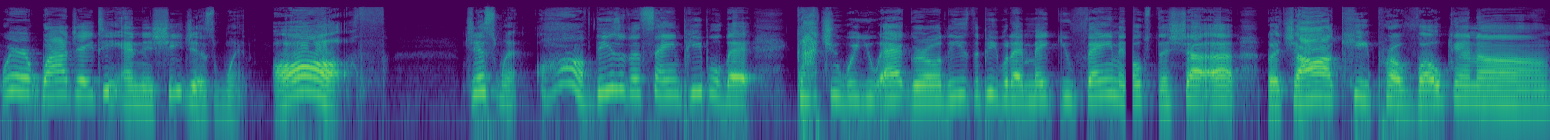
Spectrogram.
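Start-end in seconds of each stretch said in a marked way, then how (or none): 0.0-0.9 acted joking and laughing, much higher. Retelling how a girl asked her question before being cussed out, retelling a joking, laughing question. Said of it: "all joking and laughing like".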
